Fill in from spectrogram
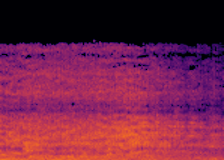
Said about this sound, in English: It looks like a giant metal harpoon that runs on compressed air and uses water to bore through thick rock.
